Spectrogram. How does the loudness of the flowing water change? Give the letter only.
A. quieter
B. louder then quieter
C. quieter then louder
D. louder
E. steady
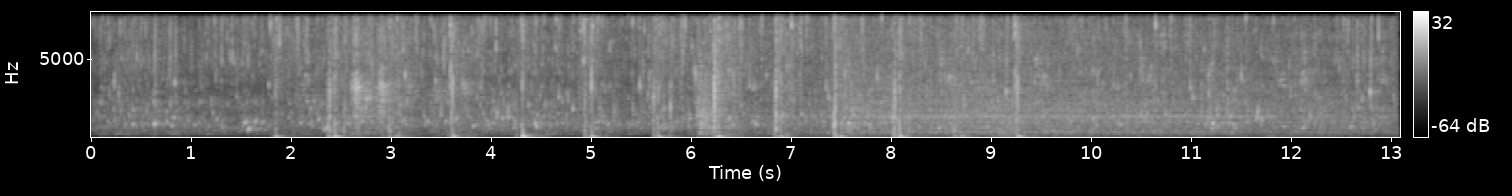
E.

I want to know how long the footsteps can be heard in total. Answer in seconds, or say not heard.
8 s.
